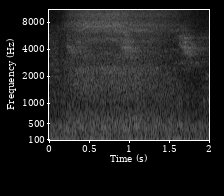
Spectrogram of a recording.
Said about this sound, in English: Exhale from the left nostril. Inhale from the left. Exhale from the right.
